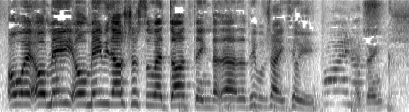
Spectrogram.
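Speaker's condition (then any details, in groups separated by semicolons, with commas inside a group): No condition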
